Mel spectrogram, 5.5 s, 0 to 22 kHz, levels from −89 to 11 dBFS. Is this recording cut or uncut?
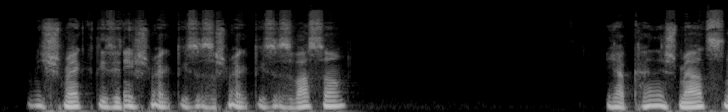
cut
